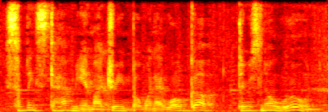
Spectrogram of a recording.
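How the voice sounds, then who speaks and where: A man's voice: mid-range voice, brisk, over music, low-quality recording. A man live streaming a video game, reading dialogue aloud and reacting casually with exclamations.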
